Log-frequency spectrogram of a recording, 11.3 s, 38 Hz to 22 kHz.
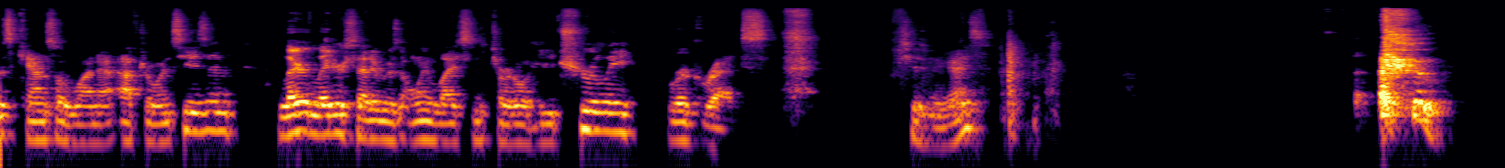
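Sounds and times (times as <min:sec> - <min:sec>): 
speech: 0:00.0 - 0:08.0
person sneezing: 0:10.2 - 0:10.9.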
